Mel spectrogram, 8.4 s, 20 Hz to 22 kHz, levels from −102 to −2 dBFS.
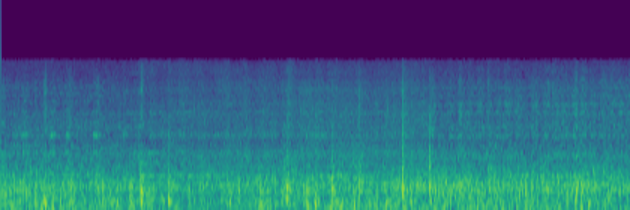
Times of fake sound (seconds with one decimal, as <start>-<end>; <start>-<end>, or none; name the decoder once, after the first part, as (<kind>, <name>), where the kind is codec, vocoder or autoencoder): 1.5-5.7 (codec, SNAC)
